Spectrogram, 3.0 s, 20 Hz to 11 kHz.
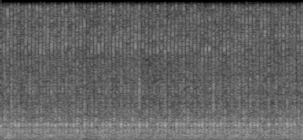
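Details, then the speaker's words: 1983 Mercedes W123 300TD, OM617 diesel, warm, after mechanical lift pump rebuild: steady clatter at idle with even beat under some hiss, no misses or hunting; no fuel or oil leaks; healthy idle. "well I don't think you could have asked for a better startup than that jeez"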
